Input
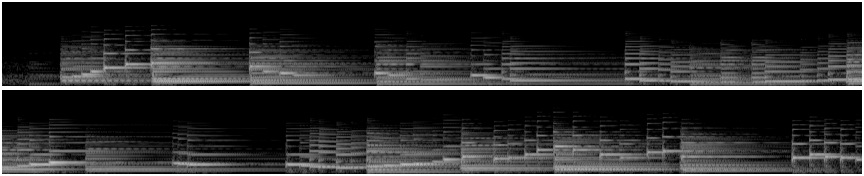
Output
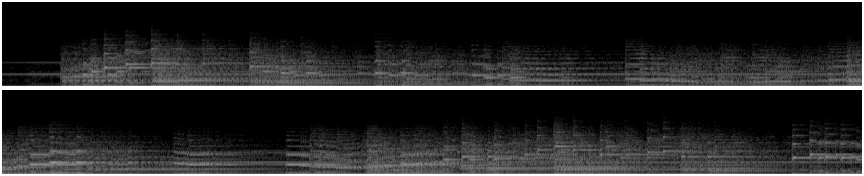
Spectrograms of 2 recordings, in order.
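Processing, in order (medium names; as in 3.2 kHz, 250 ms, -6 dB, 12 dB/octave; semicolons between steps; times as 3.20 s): whistle 570 Hz -41 dBFS; echo whose repeats swap between lows and highs 256 ms, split 930 Hz, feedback 58%, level -2 dB; half-wave rectifier; trim -7.5 dB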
